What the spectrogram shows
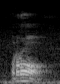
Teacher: tebal itu ketika diucapkan pangkal lidah terangkat sehingga bunyinya tebal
